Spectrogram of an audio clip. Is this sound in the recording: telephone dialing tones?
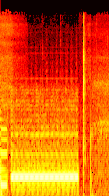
yes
